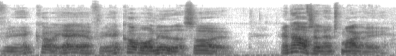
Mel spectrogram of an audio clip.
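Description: A man chatting casually, retelling an episode with animated bits of acted dialogue. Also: a little high, creaky, slight background noise. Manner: animated retelling, acting out characters' lines. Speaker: recapping a TV episode. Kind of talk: casual chat.

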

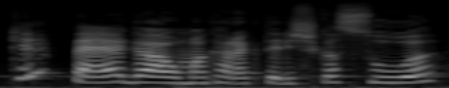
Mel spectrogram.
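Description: High-voiced cheerful woman. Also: a little fast, a bit bright, smooth. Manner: cheerful, laughs often, explains terms. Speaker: English teacher and channel host. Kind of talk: casual chat.

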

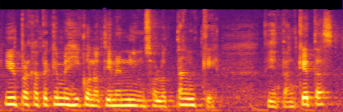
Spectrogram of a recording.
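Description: Speaking brisk and mellow on the low side, this Colombian host based in Mexico rambles through casual livestream commentary with her viewers. Fillers and restarts abound, and there's slight background noise.

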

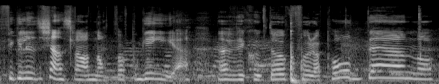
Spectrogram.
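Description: A woman co-hosts a relaxed podcast, asking curious questions in a playful way. Her voice sits somewhat high for a woman. She laughs easily between her questions. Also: over music. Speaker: podcast co-host. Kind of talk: casual podcast interview.

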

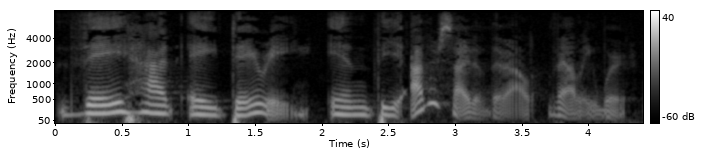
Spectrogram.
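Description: A woman's voice: sits low, wildly swooping pitch, unhurried, creaky, darkish tone, slightly rough. A woman from Chile, a winery owner chatting as an interview guest, telling stories and searching for words as she goes. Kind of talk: casual interview chat.

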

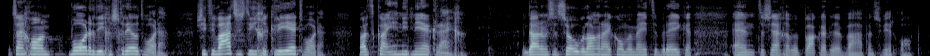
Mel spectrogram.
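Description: A male pastor preaches with a voice pitched a little above most men's. He moves between quiet, intimate lines and loud, fervent ones, and he hammers his points home with repeated phrases. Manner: dramatic, swings between hushed and loud. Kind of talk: sermon.

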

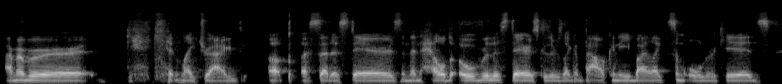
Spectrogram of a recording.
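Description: Laid-back, very deep-voiced man. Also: monotone, moderate pace, a little mellow. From California. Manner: laid-back, laughs often, says "like" and "dude" a lot. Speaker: podcast guest. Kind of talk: casual chat.

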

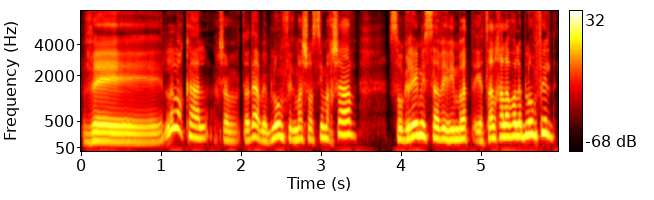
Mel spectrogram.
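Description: A man with a high, light voice tells stories with a lively, animated delivery. He is chatting casually on a sports podcast. His voice sounds dry and close to the mic. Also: no room sound. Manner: animated storyteller. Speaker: podcast panelist.

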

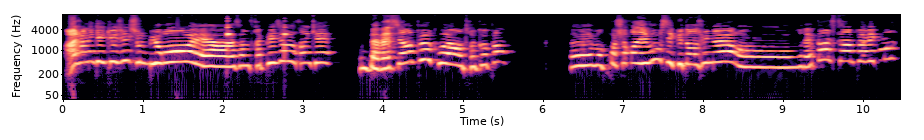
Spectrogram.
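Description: Brief: a woman playing a hapless female bank adviser, very high bright voice, rambling and hesitant. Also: brisk. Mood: apologetic, lonely. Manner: rambling, hesitant, full of filler sounds. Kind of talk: comic character monologue.

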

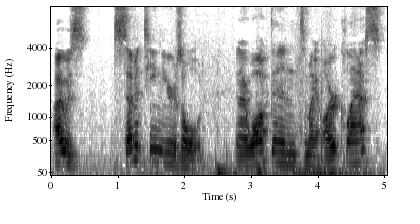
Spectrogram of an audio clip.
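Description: A man's voice: on the high side, slow. A young adult man co-hosting a podcast, telling a school story in rambling casual chat, with swearing and growing heat. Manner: rambling, profane, heated when recounting conflict. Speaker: podcast co-host.

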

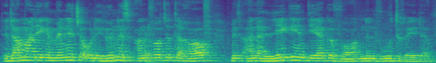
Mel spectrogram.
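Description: A man's voice: medium pitch, moderate pace, warm tone. A man reading from his book in a bar, with hesitations and fillers, sometimes breaking off into loose asides. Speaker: author giving a reading. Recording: roomy bar, distant mic, faint ambience.

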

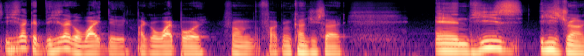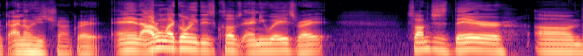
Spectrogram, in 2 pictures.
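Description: Laid-back young man with a smooth voice. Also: mid-range voice, dry recording, studio quality. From United States. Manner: laid-back, profane, many fillers and restarts. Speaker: podcast host. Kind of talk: casual storytelling.

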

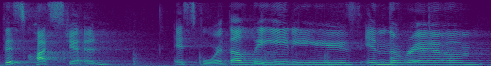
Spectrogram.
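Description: An actress playing a young woman defense lawyer addressing a jury in a TV comedy, with a millennial vocal fry. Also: fairly high pitch, fairly even intonation, drawn-out words, a bit bright, in a large hall, slight background noise. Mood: improvising, earnest. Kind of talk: television comedy acting.

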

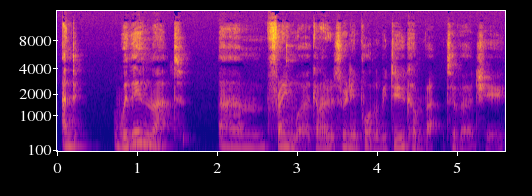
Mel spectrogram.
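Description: Careful, deliberate male interviewer. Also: mid-range voice, expressive. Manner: deliberate, careful phrasing in fragments. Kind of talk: probing conversational interview.

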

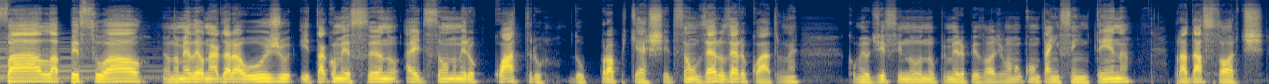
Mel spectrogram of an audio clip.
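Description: A man's voice: mid-range voice, level tone, normal speed, clean tone, no echo, studio quality, faint music behind. Chatty Brazilian man, closely recorded. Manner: informal, chatty. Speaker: podcast host, journalist. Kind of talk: casual podcast hosting.

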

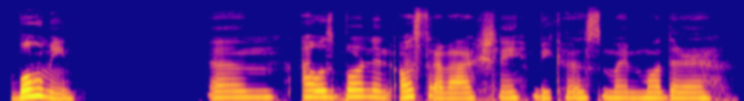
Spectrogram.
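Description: A young woman with a fairly high, mellow voice hosts a casual personal podcast, sounding slightly nervous, hesitant and informal, in a dry recording. Czech is her first language; she is from the Czech Republic and moved to Ireland at twelve.

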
